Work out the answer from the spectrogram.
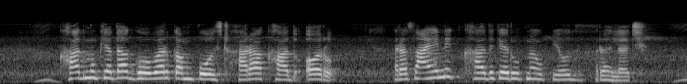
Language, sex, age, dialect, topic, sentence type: Maithili, female, 25-30, Angika, agriculture, statement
